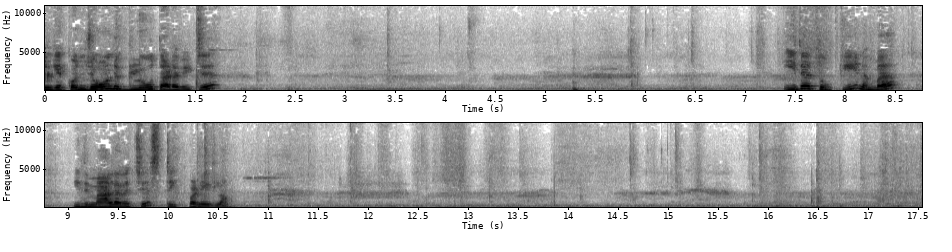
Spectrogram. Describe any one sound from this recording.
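Paper rustles and crinkles as it is folded and pressed.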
